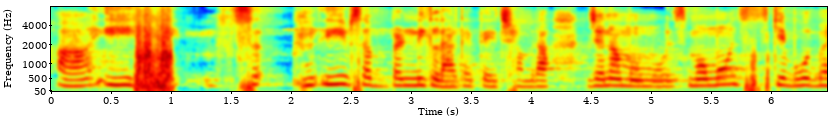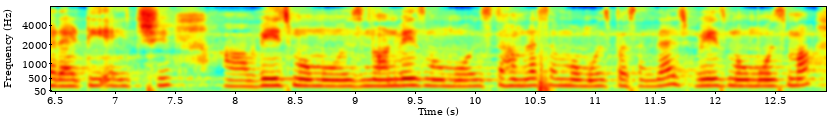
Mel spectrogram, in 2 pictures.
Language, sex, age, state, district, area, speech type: Maithili, female, 18-30, Bihar, Supaul, rural, spontaneous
